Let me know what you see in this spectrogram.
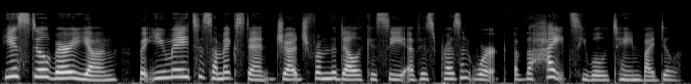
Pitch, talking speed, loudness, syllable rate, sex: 250 Hz, 235 wpm, -19 LUFS, 5.8 syllables/s, female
